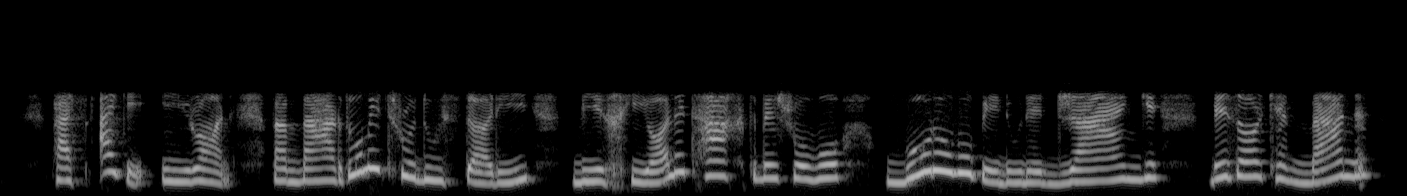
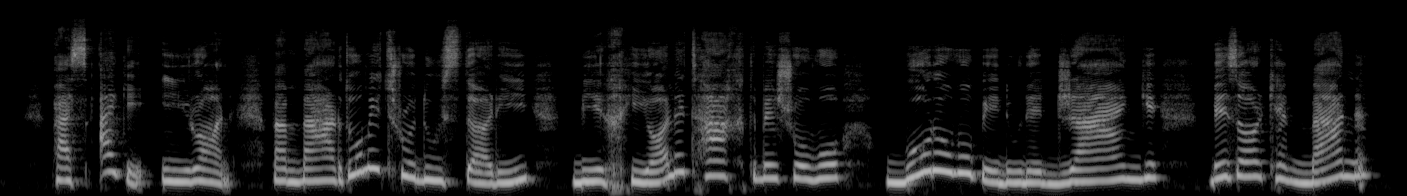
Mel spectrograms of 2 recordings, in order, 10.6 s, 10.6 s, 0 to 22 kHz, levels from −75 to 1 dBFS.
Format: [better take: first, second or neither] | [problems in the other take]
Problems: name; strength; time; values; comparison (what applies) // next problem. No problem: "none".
second | phone-call audio; nothing above 3.5 kHz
